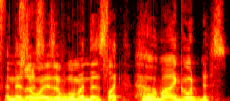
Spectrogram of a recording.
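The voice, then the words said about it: Impression of an excited woman. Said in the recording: “a very good impersonation”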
